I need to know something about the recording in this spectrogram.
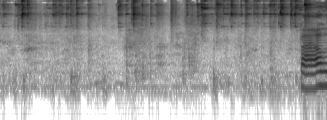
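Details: Pet dogs playing together indoors while a person tells them to be nice; snuffling, scuffling play noises, then a brief high wavering whine or yelp at the end.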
